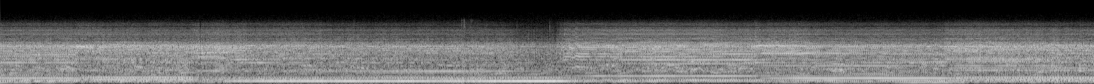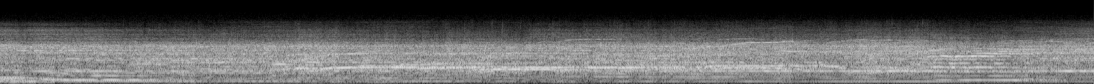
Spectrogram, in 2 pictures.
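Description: A live rock band's electric guitars and bass ringing out in long, held chords that change every second or two. From about twelve seconds in, the held notes give way to wavering higher tones.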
